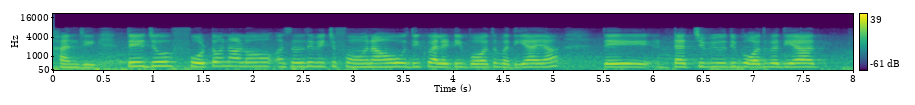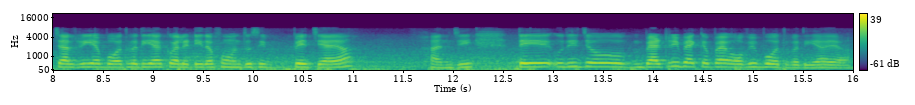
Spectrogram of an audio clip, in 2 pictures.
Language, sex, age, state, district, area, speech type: Punjabi, female, 18-30, Punjab, Mohali, urban, spontaneous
